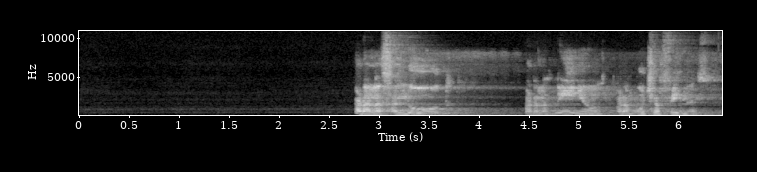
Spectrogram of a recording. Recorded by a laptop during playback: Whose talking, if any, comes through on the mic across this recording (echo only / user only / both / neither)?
user only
